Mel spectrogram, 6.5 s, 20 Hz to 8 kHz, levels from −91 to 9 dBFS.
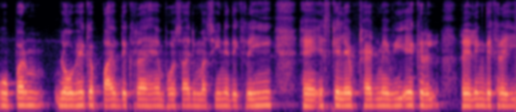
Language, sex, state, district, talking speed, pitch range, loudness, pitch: Hindi, male, Chhattisgarh, Raigarh, 215 wpm, 130-140 Hz, -16 LUFS, 135 Hz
